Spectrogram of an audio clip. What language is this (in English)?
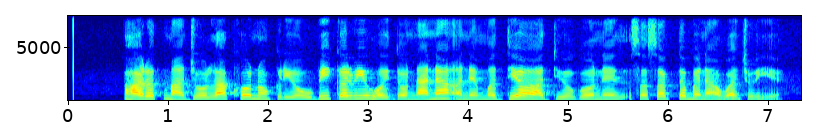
Gujarati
